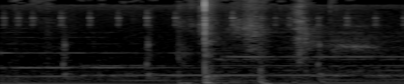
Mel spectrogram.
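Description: Faint background music under light clicks and taps of rigid plastic card holders being handled, with one sharper click about a second in.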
